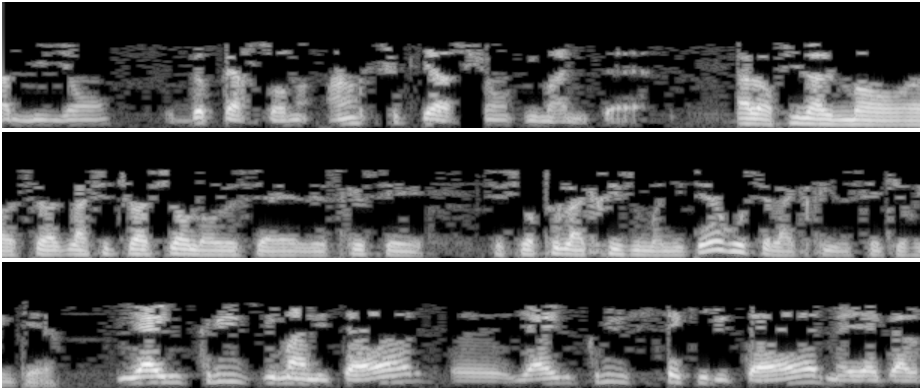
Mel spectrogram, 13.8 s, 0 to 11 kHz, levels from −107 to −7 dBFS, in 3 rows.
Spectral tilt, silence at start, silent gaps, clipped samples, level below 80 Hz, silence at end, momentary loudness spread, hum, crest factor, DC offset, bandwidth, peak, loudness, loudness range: -11 dB/octave; 0 s; none; under 0.1%; -62 dBFS; 0 s; 15 LU; none; 22 dB; under 0.1%; 4 kHz; -2 dBFS; -24 LUFS; 4 LU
